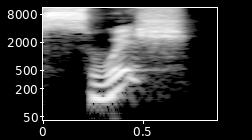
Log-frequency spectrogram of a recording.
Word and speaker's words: SWSH: It's written SWSH, pronounced Swish, or Pokemon S and more different S.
